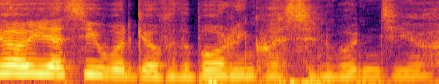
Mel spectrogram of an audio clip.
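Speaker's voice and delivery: tired, weary sigh. Voicing a character who calls the question boring: sighing. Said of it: "She kinda sighs, like".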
